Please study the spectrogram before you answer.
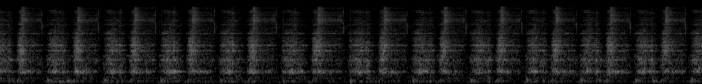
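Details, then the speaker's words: Worn 2-inch scale Fowler steam traction engine running after repacking the piston rod gland, adjusting the small end bearing and shimming the crosshead slipper; crisp, even exhaust chuffs at a steady beat of roughly a hundred-plus a minute, no knocks or clanks. Much improved since arrival. "this is what the engine sounded like when it first arrived in the workshop [Music] and now it sounds like this i'm going to run it for a while to make sure nothing falls off"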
